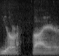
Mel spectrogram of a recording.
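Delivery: low, soft muttering.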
